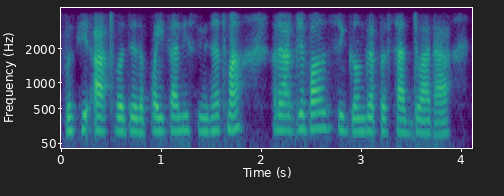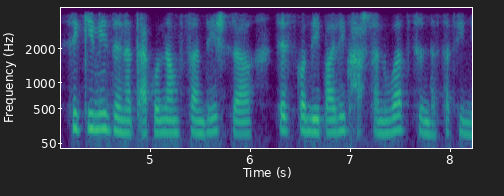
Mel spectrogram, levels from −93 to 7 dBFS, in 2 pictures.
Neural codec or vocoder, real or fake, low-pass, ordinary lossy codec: codec, 16 kHz in and 24 kHz out, 0.6 kbps, FocalCodec, streaming, 2048 codes; fake; 3.6 kHz; none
